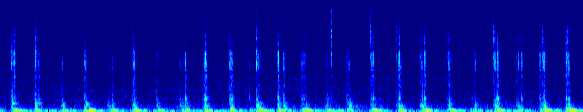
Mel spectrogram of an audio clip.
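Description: Long fingernails on both hands tap rapidly and unevenly across a flat wooden chess board with inlaid squares. Each tap is a short, dry click with a bright edge and almost no ring, heard over a steady low hum.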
